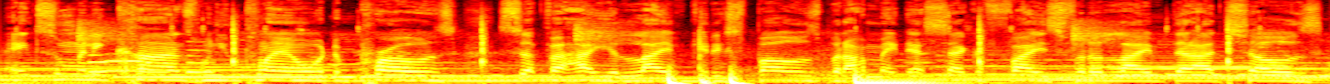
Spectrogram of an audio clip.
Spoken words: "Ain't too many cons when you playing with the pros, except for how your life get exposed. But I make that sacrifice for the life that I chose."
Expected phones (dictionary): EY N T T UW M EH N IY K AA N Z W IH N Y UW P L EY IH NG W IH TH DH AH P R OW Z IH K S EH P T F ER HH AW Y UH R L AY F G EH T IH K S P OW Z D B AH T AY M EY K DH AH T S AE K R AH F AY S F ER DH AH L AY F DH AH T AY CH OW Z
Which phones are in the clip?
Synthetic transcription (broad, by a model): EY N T S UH M EH N IY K AA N Z W IH N Y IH P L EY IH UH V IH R DH AH P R OW IH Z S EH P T F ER HH AW Y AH R L AY F G EH T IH K S P OW Z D B AH T AY M EY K DH AH T S AE K R AH F AY S F ER DH AH L AY F DH AH T AY CH OW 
